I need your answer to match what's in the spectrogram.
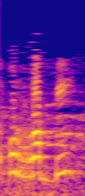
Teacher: لا، لكنهما متقاربان، اللام قريبة من الراء في المخرج فأدغمت · Term: التقارب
